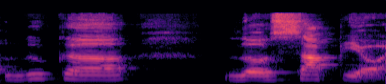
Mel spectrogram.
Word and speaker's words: Luca Lo Sapio: most basic of questions though who is uh Luca Lo saio and I so hope I'm pronouncing your name correctly yes yes yes the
